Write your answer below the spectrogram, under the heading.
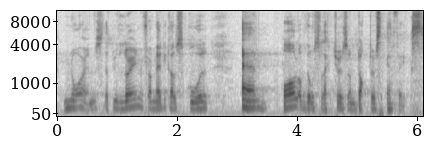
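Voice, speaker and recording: With noticeable noise in the background, the words come out fairly slowly. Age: 80s+. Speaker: dermatologist. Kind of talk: lecture.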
